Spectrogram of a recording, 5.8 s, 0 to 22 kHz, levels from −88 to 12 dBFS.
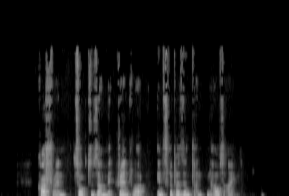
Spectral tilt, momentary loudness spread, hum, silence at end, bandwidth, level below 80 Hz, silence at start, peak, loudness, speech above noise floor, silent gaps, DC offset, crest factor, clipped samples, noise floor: -5.5 dB/octave; 13 LU; none; 0.5 s; 17 kHz; -68 dBFS; 0.75 s; -4 dBFS; -25 LUFS; 51 dB; none; under 0.1%; 22 dB; under 0.1%; -76 dBFS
